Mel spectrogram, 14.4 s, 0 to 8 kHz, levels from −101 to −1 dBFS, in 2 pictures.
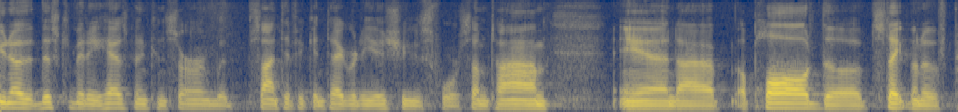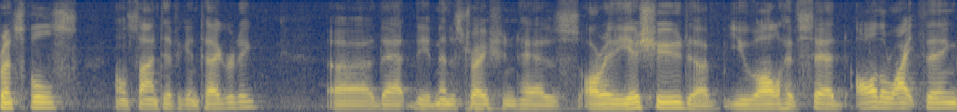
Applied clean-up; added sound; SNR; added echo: none; none; none; none.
